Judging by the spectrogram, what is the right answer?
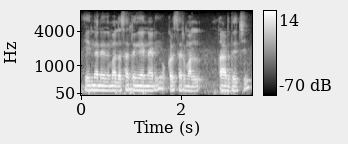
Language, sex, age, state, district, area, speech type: Telugu, male, 45-60, Telangana, Mancherial, rural, spontaneous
